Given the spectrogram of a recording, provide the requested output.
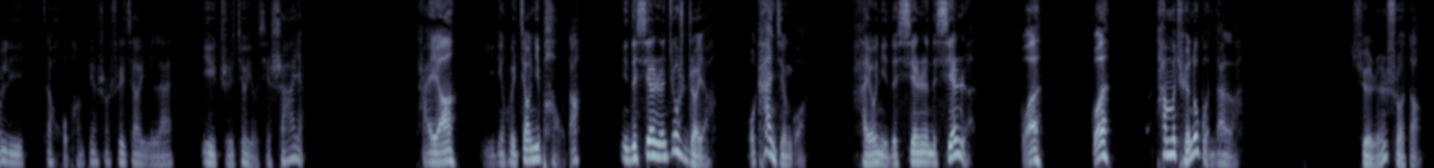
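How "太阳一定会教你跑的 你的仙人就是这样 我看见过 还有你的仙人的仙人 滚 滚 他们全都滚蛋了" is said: put-on loud, hoarse old watchdog; a grumpy chained dog scolding. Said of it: "它有点沙哑".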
